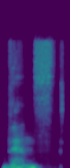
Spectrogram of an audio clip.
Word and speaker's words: danced: Danced. Danced. Sí, es como que le damos como que al último pronunciamos la T. Arrastramos la T, ¿no?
